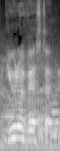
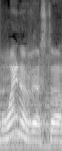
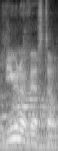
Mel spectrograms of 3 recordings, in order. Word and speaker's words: Buena Vista: So I hiked on down to Buena Vista, not Buena Vista like it's spelled, but Buena Vista. You know, you got a little accent around here.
